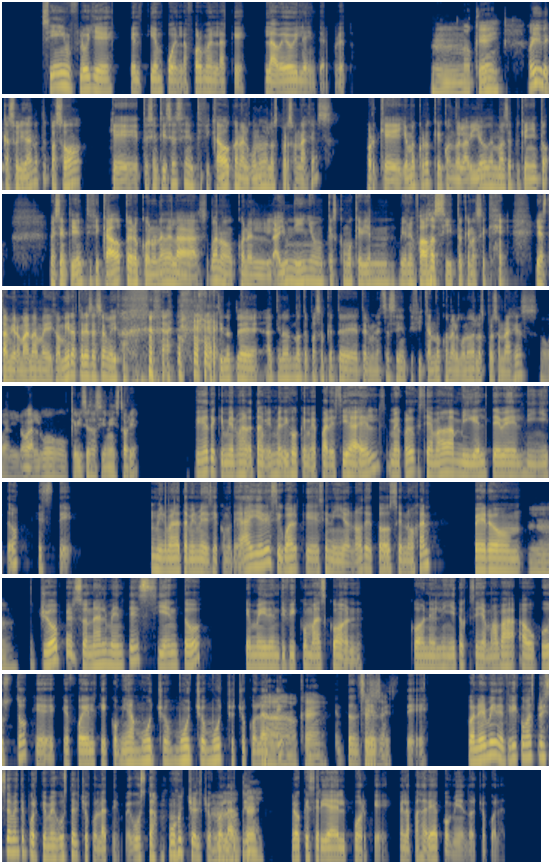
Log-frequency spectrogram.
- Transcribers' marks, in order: laughing while speaking: "enfadosito, que no sé qué"; laugh; giggle
- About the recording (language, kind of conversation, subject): Spanish, podcast, ¿Qué película te marcó de joven y por qué?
